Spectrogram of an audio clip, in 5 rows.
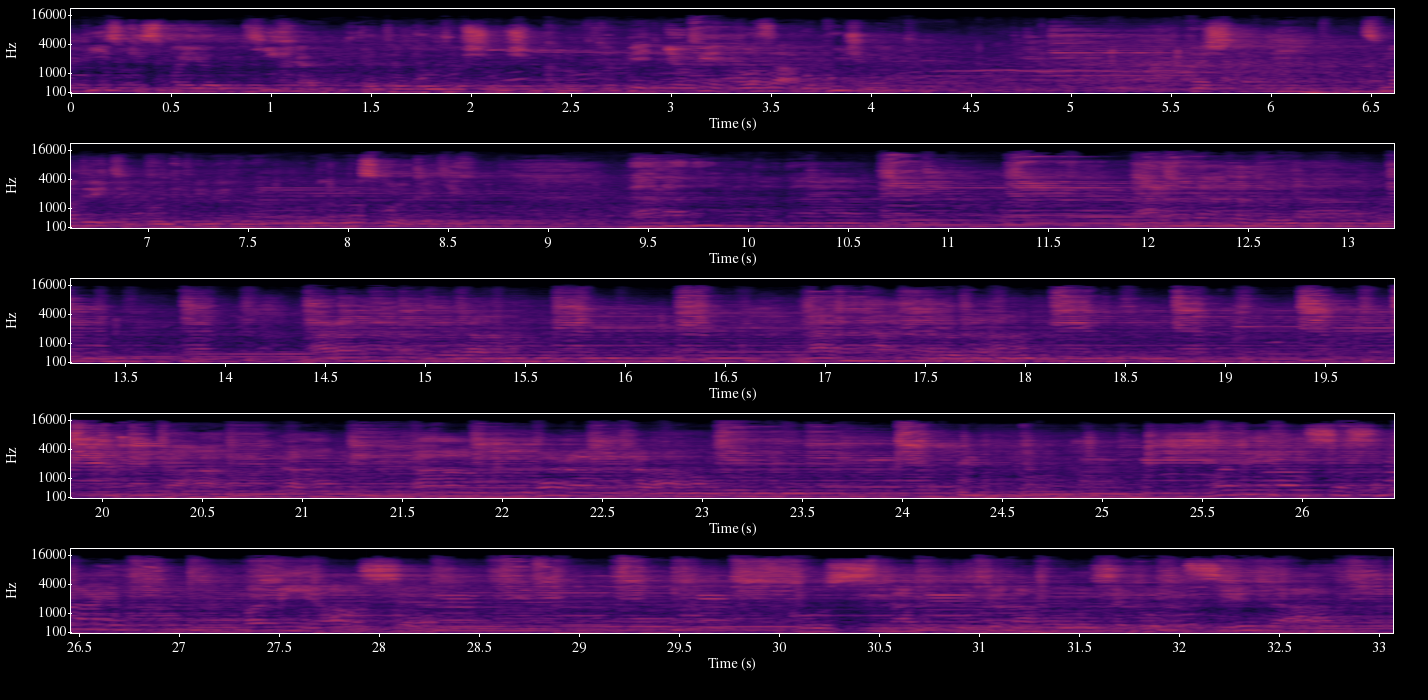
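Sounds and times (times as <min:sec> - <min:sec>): rock band playing live: 0:04.1 - 0:33.0
man singing: 0:07.5 - 0:33.0.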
